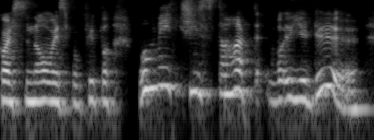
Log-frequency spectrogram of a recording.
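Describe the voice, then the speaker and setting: A woman with a Finnish accent speaks at a fairly slow pace. Her intonation is lively. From Finland, countryside. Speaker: story coach and author. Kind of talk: interview.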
